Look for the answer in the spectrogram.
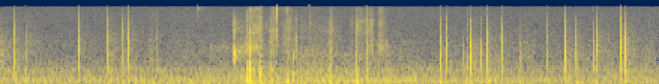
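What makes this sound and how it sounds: Long nails tap on the cover and spine of a thick, solid clothbound hardcover book with gold embossing. Sharp, bright clicking taps are spread across the clip, with a brief burst of scratchy, brushing contact in the middle. Each tap dies away almost instantly over a quiet background.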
